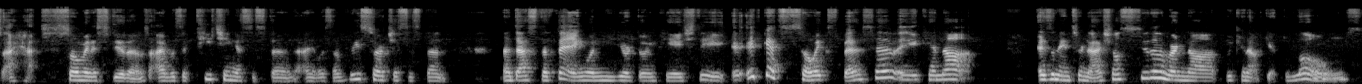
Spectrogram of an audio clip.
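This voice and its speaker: Turkish-accented woman in her 30s, slow and husky, bright tone, thinking out loud. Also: mid-range voice, poor audio. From Turkey. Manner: thoughtful, with frequent restarts and fillers. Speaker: guest. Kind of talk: casual interview talk.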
